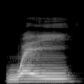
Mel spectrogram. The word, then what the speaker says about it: uei: Donc ici, sa prononciation ça va être way way.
